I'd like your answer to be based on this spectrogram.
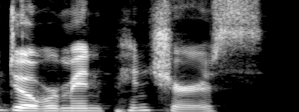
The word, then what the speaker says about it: Doberman Pinschers: To add to my anxiety that's already starting to build surrounding figuring out the logistics of our move, we have 2 Doberman Pinschers. Is that how you say it? – Yes.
